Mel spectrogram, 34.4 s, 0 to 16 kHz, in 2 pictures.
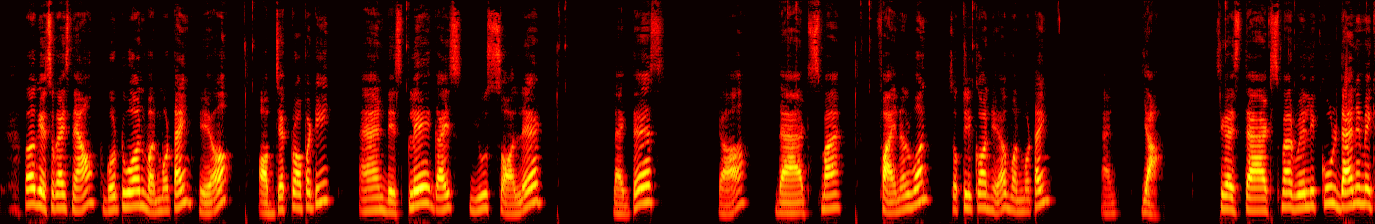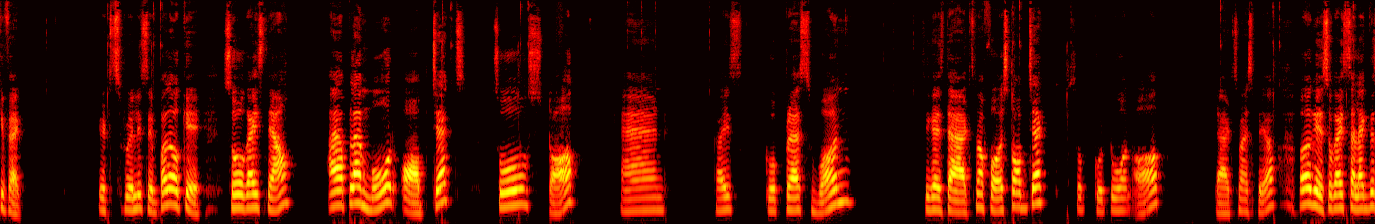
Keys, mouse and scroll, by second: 0.2 scroll up 2, 3.1 click, 3.7-5.0 scroll down 2, 5.0-7.1 drag, 8.4 scroll up 1, 10.8 click, 12.1 click, 14.2 click, 14.4 click, 14.9 click, 15.3 click, 16.2-16.6 shift+middle drag, 16.8 scroll down 1, 17.1-17.8 middle drag, 18.6 click, 19.1 click, 22.8 click, 23.7 click, 24.3-24.9 scroll down 3, 25.1 shift+middle drag, 25.4-26.1 middle drag, 26.3 scroll down 2, 27.3 KP_1, 28.1 scroll up 1, 28.4 shift+middle click, 29.9 click, 30.6 click, 30.6 scroll up 1, 33.1 click, 34.0 click.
